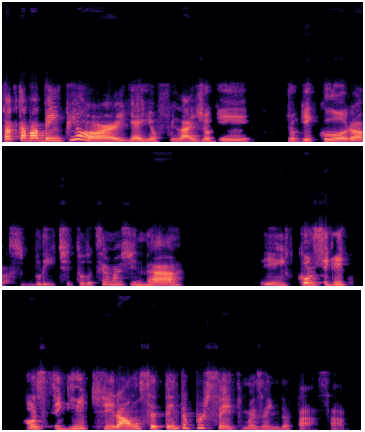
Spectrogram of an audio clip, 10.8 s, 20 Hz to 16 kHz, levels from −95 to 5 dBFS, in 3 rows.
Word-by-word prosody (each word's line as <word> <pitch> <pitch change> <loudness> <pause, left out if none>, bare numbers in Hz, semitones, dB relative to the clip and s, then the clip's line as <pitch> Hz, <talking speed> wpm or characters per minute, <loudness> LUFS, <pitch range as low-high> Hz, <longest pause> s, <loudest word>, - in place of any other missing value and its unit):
só 235 - +6
que - - -12
estava 270 +2 +7
bem 240 -2 0
pior 230 - +5
e, 145 +2 -6
aí, 160 +1 0
eu 180 - -5
fui 195 +2 -17
lá 155 -3 +2
e 165 - -8
joguei 160 -3 -7 0.4
joguei 155 +1 -5
clorox, 150 -4 -1
lit, 150 +1 -13
tudo 175 +7 -13
que 225 - -25
você 270 - -11
imaginar 210 - -1 0.8
e 180 +4 -9
consegui 230 -1 -1 0.4
consegui 225 +2 -4
tirar 230 -7 +3
uns 250 +4 -2
70%, 235 - -3
mas 140 0 -12
ainda 140 +1 -14
tá, - - -11
sabe? - - -19
190 Hz, 160 wpm, -23 LUFS, 155-235 Hz, 0.8 s, estava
